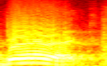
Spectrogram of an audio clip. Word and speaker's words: derek: It the way is the word derek, like the name.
